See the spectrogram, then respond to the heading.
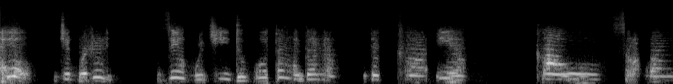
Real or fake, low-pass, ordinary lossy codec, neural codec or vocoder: fake; 14.4 kHz; Opus, 16 kbps; codec, 44.1 kHz, 0.9 kbps, DAC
